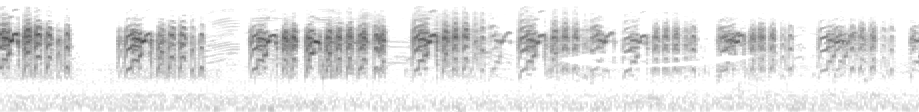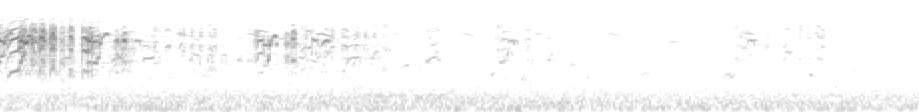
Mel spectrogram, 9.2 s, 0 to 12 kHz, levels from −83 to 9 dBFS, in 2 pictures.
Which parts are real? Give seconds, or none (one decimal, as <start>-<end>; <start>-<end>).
0.0-1.8; 3.2-9.2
